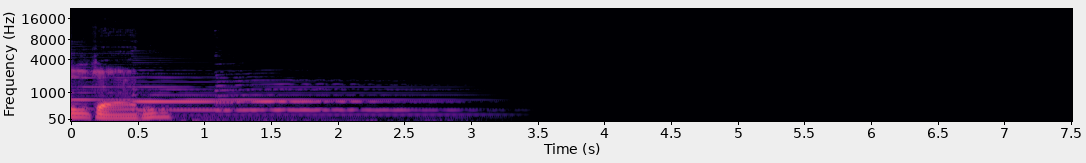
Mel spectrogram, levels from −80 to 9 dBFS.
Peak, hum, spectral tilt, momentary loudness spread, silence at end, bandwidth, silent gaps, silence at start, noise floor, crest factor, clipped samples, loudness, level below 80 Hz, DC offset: -12 dBFS; none; -8 dB/octave; 22 LU; 4.6 s; 17 kHz; none; 0 s; under -90 dBFS; 24 dB; under 0.1%; -33 LUFS; -54 dBFS; under 0.1%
